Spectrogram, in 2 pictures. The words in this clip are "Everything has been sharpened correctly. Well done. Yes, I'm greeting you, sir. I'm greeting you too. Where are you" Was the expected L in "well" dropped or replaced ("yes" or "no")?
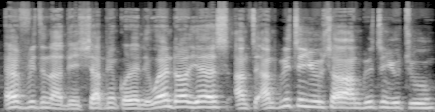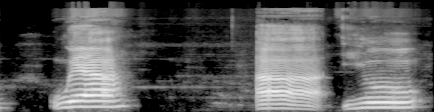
yes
